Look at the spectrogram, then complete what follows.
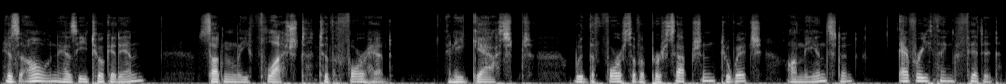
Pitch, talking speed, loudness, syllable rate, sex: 125 Hz, 165 wpm, -19 LUFS, 5.4 syllables/s, male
